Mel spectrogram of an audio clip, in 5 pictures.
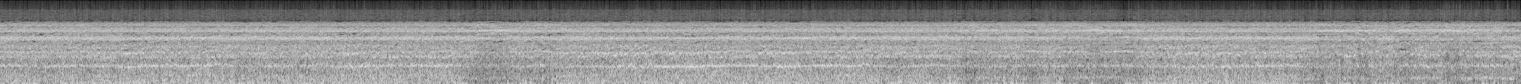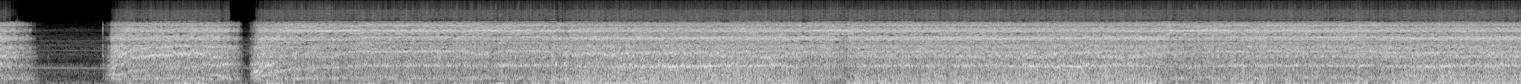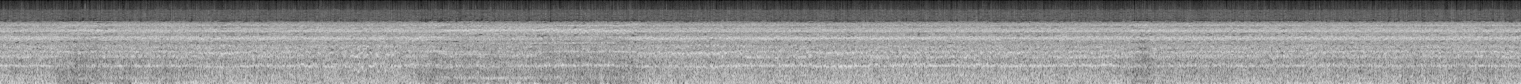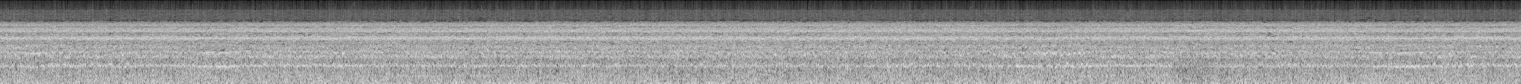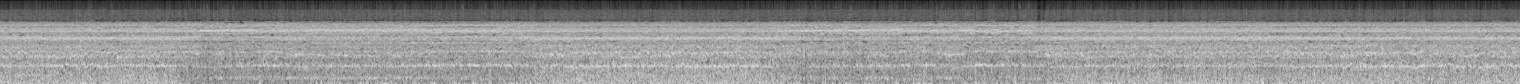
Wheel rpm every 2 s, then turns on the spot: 230, 230, 230, 210, 230, 220, 210, 130, 100, 190, 220, 220, 230, 220, 230, 230, 220, 220, 220, 230, 230, 230, 230, 230, 230, 230, 240, 230, 230, 230, 230, 230, 220, 220, 220, 220, 230, 220.
none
